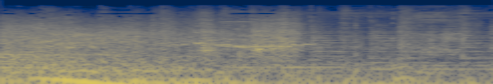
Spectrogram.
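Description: Sports car driving fast past the camera, its engine note falling in pitch during the first second, with film score music over it that comes to the fore about a second and a half in.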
